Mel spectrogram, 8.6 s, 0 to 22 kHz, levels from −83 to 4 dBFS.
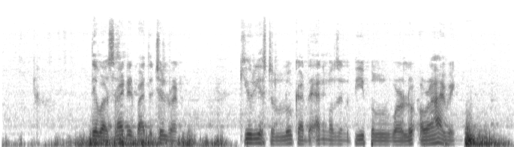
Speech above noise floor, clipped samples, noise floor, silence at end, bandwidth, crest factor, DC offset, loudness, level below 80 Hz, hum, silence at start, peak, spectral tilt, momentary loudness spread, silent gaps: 23 dB; under 0.1%; -45 dBFS; 0.1 s; 11.5 kHz; 22 dB; under 0.1%; -23 LUFS; -34 dBFS; none; 0.05 s; -2 dBFS; -8 dB/octave; 15 LU; none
